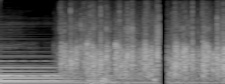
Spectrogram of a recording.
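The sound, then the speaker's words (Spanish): Loud applause breaks out as a voice trails off: a dense, crackling wash of many clapping hands holds strong, broken only by a very short dropout before it resumes. “Aplauso fuerte.”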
